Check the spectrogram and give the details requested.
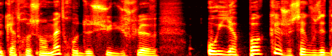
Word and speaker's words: Oyapock: long de presque 400 mètres au-dessus du fleuve Oyapock. Je sais que vous êtes allé dans le coin, Oui, je prononce bien, c'est ça.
